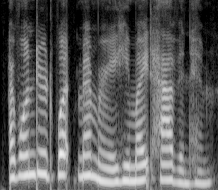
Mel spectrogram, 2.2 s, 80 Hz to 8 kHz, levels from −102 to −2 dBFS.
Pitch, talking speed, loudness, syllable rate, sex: 250 Hz, 245 wpm, -19 LUFS, 6.5 syllables/s, female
